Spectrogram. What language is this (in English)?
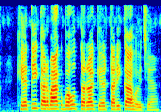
Maithili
